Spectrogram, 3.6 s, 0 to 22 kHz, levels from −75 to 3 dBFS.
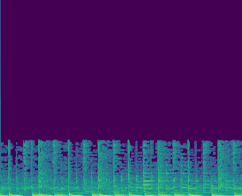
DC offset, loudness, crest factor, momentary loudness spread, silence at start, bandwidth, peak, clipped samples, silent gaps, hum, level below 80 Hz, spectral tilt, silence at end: under 0.1%; -12 LUFS; 10 dB; 2 LU; 0 s; 6.6 kHz; 0 dBFS; under 0.1%; none; none; -12 dBFS; -5.5 dB/octave; 0 s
